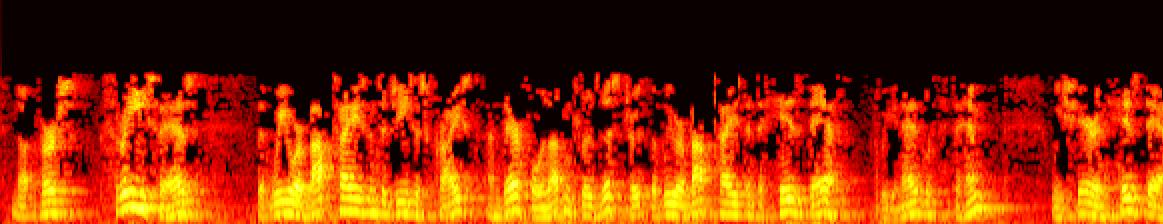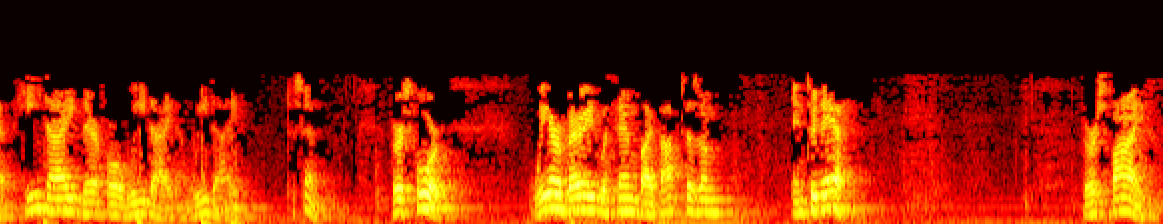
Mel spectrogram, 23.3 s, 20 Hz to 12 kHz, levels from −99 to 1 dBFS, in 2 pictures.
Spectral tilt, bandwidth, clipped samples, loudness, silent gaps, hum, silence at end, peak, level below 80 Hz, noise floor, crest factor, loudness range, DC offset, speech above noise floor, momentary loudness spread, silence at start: -11.5 dB/octave; 4.4 kHz; under 0.1%; -22 LUFS; none; none; 0 s; -2 dBFS; -48 dBFS; -52 dBFS; 20 dB; 7 LU; under 0.1%; 30 dB; 18 LU; 0.1 s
